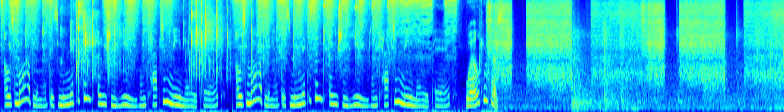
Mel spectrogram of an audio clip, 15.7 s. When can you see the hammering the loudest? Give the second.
12 s.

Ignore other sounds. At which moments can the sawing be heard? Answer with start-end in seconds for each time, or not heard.
not heard.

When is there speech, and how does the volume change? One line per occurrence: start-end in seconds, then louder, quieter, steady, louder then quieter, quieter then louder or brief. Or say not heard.
0.1-10.1 steady.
